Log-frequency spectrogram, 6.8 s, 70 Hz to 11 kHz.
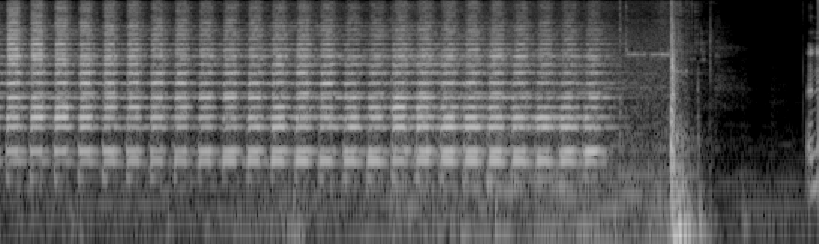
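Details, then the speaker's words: Range Rover Sport fitted with a StarLine Halo Plus immobiliser: an unauthorised start with a gear selected trips it. A loud pulsing horn-like alarm sounds at about 2.5 blasts per second, the engine stalls, and a code is entered to disarm it. "if you notice then, my colleague just inserted the code and disarmed it as quickly as possible. Obviously we didn't want to upset the neighbours."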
